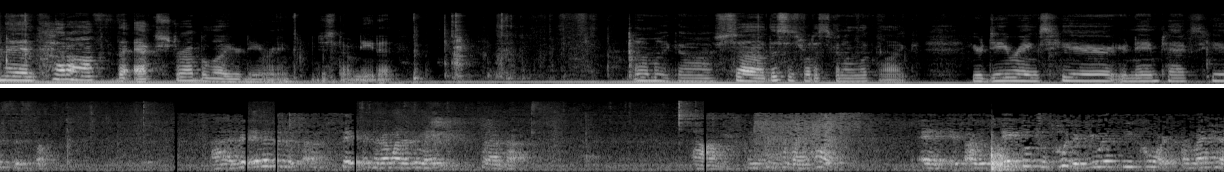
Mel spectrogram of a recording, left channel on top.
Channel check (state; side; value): different; both; correlation 0.00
